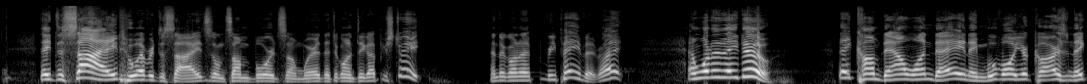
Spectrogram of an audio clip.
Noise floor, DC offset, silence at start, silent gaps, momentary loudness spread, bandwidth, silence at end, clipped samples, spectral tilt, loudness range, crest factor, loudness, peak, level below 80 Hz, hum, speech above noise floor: -61 dBFS; under 0.1%; 0.4 s; none; 12 LU; 16.5 kHz; 0.05 s; under 0.1%; -4 dB/octave; 8 LU; 16 dB; -16 LUFS; -2 dBFS; -60 dBFS; none; 45 dB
